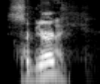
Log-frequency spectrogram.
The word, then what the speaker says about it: Højbjerg: It was Højbjerg.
